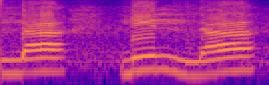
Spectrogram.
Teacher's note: لفظ اللہ کے لام سے پہلے لام کے نیچے زیر ہے، لفظ اللہ کے لام کو باریک پڑھیں گے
